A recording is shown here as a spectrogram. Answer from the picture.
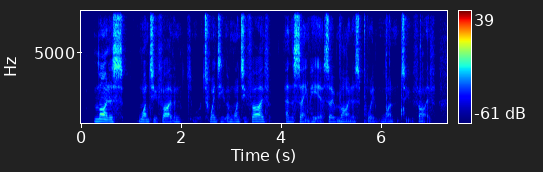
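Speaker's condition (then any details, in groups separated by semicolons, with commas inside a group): No condition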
